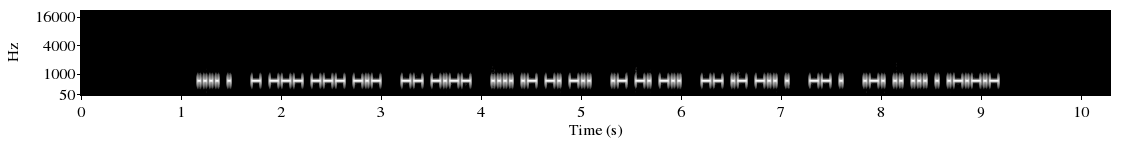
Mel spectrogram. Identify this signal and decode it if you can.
Morse code, heard as a keyed tone, about 37 wpm, 700 Hz. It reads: HE TOOK MY HAND AND MADE ME RISE.
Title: Sentences from Top 1000 Words - Review Part 6 - 40wpm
